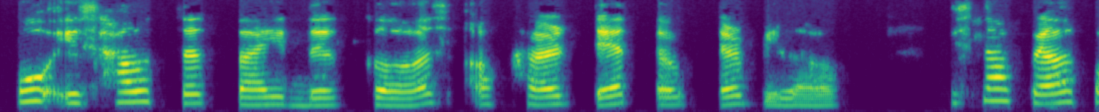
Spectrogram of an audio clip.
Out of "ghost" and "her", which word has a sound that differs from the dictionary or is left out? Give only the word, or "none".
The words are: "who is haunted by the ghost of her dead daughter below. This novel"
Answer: ghost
